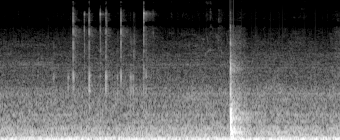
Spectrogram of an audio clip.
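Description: Small clicks and ticks of hands handling a thread-locker bottle and a motorcycle axle spool with its bolt, with one sharper knock about three seconds in, over a steady low hum.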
